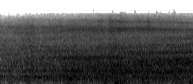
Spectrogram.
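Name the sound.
jet aircraft flying overhead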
